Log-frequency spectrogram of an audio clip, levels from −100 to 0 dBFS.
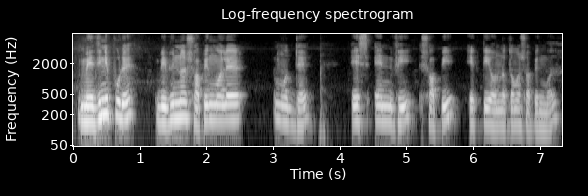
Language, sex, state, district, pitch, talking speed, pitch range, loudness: Bengali, male, West Bengal, Paschim Medinipur, 145 Hz, 105 wpm, 130-160 Hz, -19 LUFS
